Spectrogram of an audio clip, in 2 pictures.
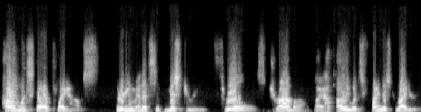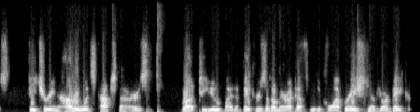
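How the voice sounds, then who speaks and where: A man's voice: a little high, sing-song, moderate pace, breathy edge. A man announcing in 1950s radio style, emphatic and polished like a sponsor's salesman. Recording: muffled, roomy old-radio style sound.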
